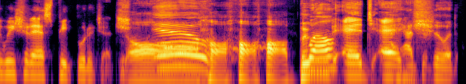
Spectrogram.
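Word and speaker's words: Buttigieg: monkey pox maybe we should ask Pete Bud boot Edge Edge I had to do it boot Edge Edge he has an unpronouncable name it's boot so uh former the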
